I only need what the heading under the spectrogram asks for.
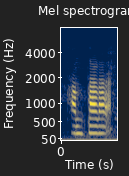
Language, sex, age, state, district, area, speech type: Santali, female, 30-45, Jharkhand, East Singhbhum, rural, spontaneous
